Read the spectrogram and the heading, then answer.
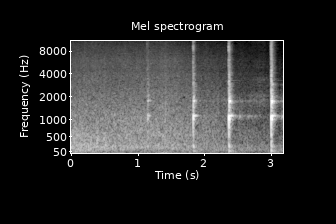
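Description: A man hammers a new unak, or seal hook: three sharp metallic hammer blows about half a second apart, each leaving a brief bright ring, after a faint softer tap over low background noise.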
